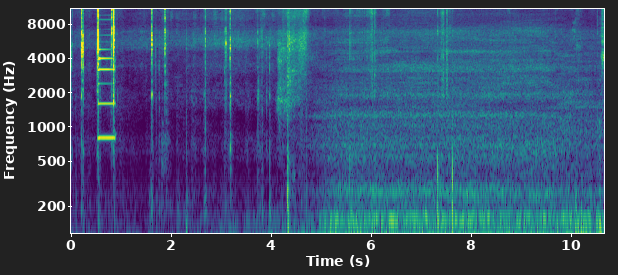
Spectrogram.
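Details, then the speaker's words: 2008 Toyota Avensis dual-zone climate control after repairing the driver-side (left) temperature actuator stepper motor, ignition on: a few clicks then steady low fan hum, no more crackling from the actuator. "звуків немає. Все красиво. Він уже б тріщав би."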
